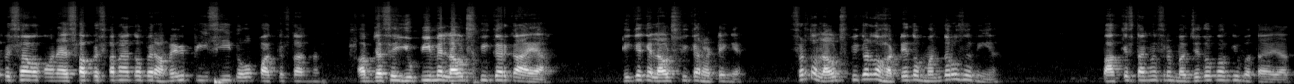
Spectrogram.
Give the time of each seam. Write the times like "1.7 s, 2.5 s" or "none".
3.4 s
